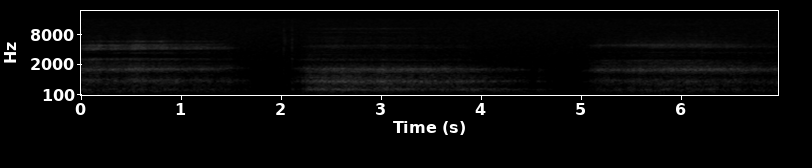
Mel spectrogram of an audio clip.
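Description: A person breathing slowly into the belly: three faint, long breaths of about two seconds each, with short pauses between them.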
